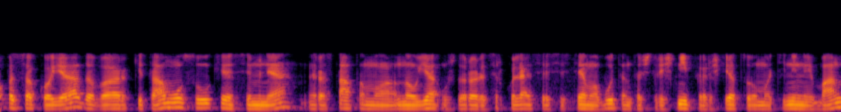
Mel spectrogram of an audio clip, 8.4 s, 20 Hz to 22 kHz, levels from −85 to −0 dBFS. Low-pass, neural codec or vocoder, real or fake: 3.6 kHz; none; real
